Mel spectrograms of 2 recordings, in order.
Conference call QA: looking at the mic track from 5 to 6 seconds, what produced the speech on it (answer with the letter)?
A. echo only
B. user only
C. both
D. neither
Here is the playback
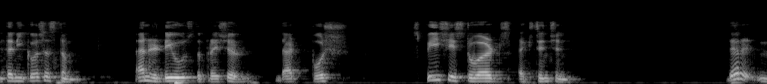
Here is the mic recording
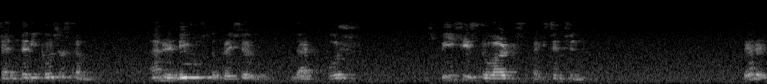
A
